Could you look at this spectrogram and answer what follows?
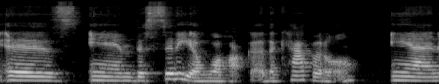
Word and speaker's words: Oaxaca: I mean, even some Spanish speakers that aren't from Mexico, they will pronounce it differently because it is an Aztec name. Well, it's derived from an Aztec name. So Oaxaca is one of the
